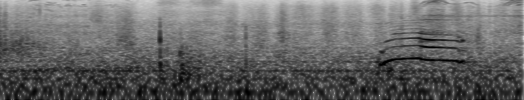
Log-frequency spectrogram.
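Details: Friendly white-and-tabby female cat in a Japanese neighbourhood, whose sleeping spot a rival cat has taken over; one short, clear meow near the end that rises and then falls, over a steady low hum.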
